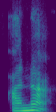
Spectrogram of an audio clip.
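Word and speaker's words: она: vokal atau silabel, terus huruf yang ditekan di akhir nih, di A. Huruf O, dia berubah jadi A, karena tidak mendapat penekanan. Jadi seakan huruf O-nya itu agak berkurang gitu, kadar O-nya. Jadi A dibacanya.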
